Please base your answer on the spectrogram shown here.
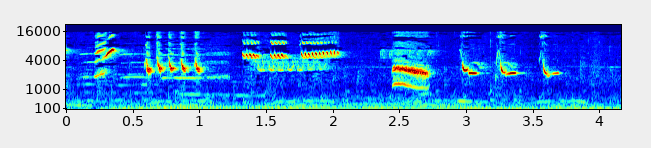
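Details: A tame starling delivers a full learned song meant to tutor other birds. It has a sharp upslurred note, a run of four quick chips, buzzy bursts, a loud downslurred whistle and several falling notes.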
